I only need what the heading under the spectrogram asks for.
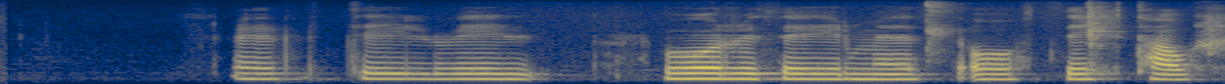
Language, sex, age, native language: Icelandic, male, 11, Icelandic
